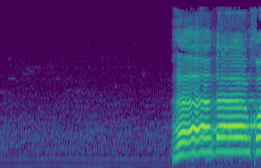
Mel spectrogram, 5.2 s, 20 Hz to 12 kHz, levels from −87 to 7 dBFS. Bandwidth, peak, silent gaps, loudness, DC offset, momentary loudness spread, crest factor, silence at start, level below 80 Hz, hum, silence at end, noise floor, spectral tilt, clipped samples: 10.5 kHz; 0 dBFS; none; -11 LUFS; under 0.1%; 6 LU; 16 dB; 3.45 s; -72 dBFS; 50 Hz at -65 dBFS; 0 s; -60 dBFS; -3 dB/octave; under 0.1%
